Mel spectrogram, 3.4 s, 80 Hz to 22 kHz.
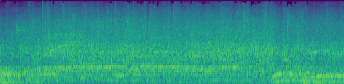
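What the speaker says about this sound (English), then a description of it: "We have to give a round of applause for this 10-year-old." Large convention audience of about 2,000 at a Vampire Diaries comic and film panel applauds for a 10-year-old fan, a dense, steady wash of clapping filling the room throughout with a faint voice underneath near the end.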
